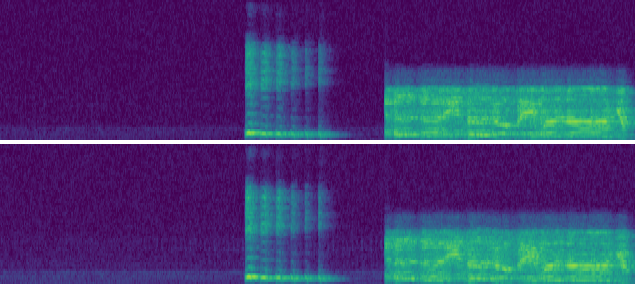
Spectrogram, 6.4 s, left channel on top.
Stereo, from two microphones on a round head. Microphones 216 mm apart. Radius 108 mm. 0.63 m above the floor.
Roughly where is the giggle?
Centre.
